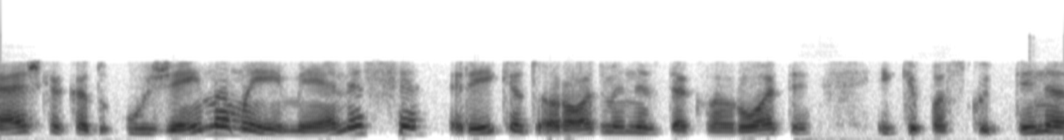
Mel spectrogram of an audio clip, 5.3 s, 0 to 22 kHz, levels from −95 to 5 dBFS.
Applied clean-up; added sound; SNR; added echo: none; none; none; none.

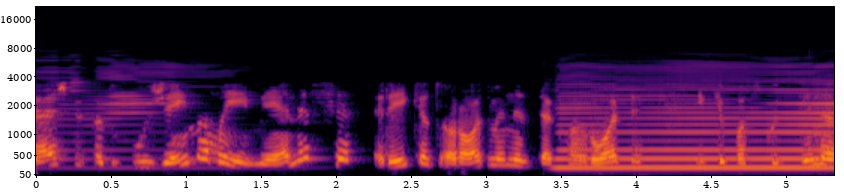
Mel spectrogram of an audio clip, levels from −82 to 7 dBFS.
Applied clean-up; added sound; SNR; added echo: classical method log-MMSE.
